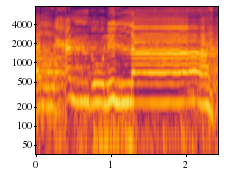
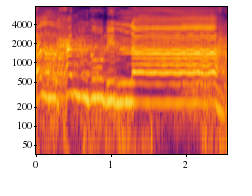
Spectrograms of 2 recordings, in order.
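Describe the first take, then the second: No difference in how they are said.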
